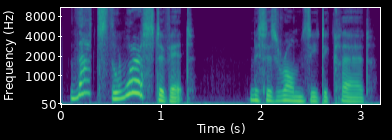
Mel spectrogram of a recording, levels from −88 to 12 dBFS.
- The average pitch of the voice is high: Yes, high, 205 Hz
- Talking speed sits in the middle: Yes, average, 150 wpm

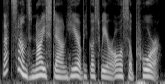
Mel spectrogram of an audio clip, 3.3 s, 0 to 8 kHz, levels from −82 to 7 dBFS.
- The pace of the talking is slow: No, average, 200 wpm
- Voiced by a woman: Yes, female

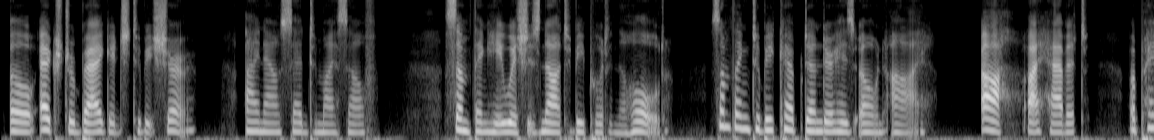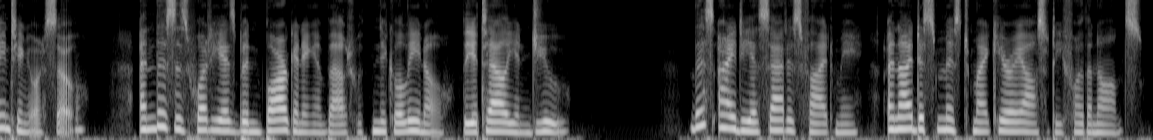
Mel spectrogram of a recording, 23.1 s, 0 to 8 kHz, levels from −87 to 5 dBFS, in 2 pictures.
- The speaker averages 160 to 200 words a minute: No, average, 150 wpm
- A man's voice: No, female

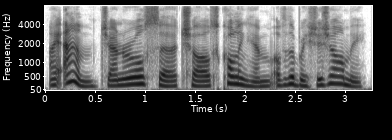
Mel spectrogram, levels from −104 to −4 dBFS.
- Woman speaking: Yes, female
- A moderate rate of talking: Yes, average, 185 wpm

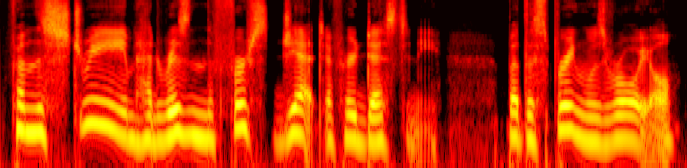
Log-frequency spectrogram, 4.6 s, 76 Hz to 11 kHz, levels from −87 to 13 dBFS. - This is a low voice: No, high, 200 Hz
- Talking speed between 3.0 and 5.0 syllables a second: Yes, 4.7 syllables/s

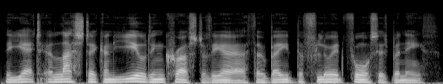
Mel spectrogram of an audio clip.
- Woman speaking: No, male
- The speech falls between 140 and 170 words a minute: No, average, 190 wpm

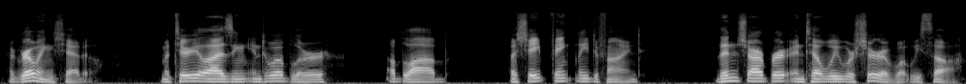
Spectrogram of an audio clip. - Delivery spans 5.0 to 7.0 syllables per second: Yes, 5.2 syllables/s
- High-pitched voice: No, low, 125 Hz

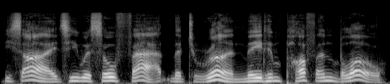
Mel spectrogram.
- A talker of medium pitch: Yes, medium, 145 Hz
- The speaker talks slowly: No, average, 200 wpm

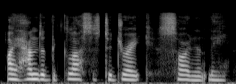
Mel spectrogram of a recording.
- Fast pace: No, average, 180 wpm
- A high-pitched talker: Yes, high, 215 Hz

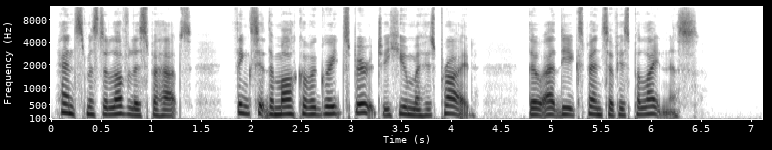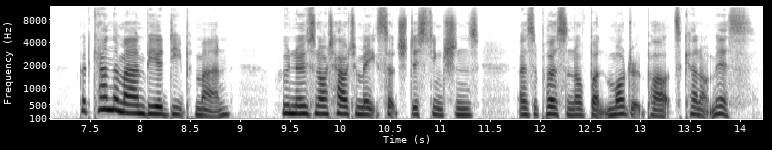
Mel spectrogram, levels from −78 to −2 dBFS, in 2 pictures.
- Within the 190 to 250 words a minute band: Yes, average, 200 wpm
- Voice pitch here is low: No, high, 205 Hz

